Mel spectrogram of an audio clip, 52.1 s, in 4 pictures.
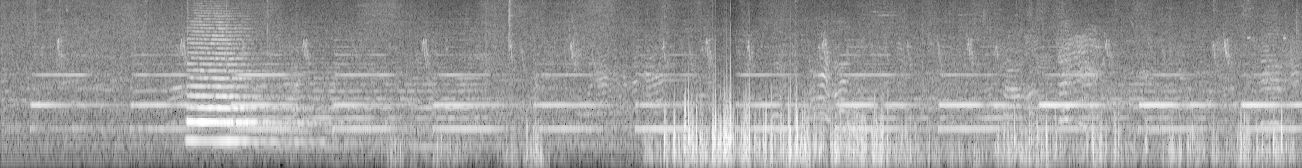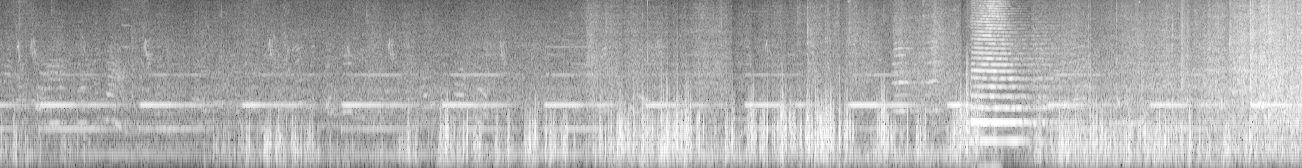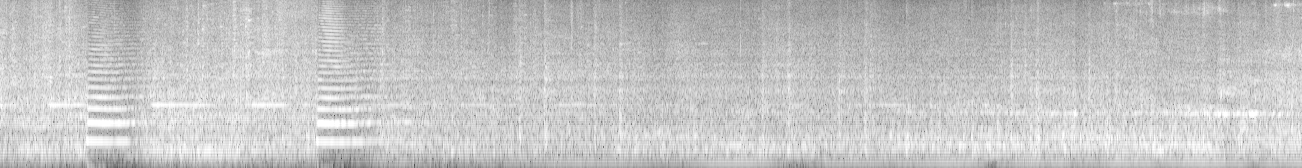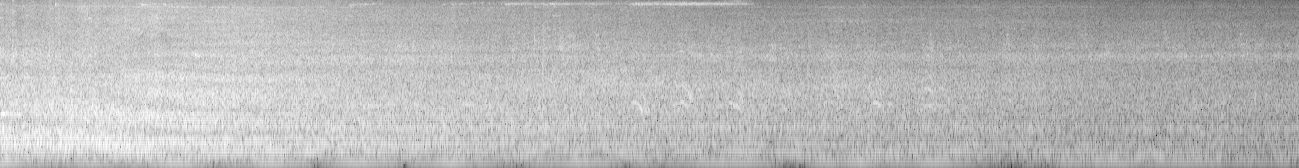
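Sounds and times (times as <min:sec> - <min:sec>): wheels clicking on rail joints: 0:00.0 - 0:52.0
locomotive horn blasts: 0:01.4 - 0:07.0, 0:21.7 - 0:25.7, 0:26.6 - 0:28.0, 0:28.6 - 0:30.5
repeating high beep: 0:05.4 - 0:13.6, 0:14.4 - 0:22.7, 0:23.5 - 0:26.9.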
